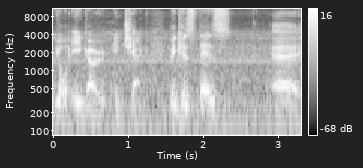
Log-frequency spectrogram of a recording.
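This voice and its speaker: Noticeable background noise is present throughout. A man talks over it at a medium pitch. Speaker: vlogger. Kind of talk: casual monologue vlog. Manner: halting, many fillers and repeats.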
